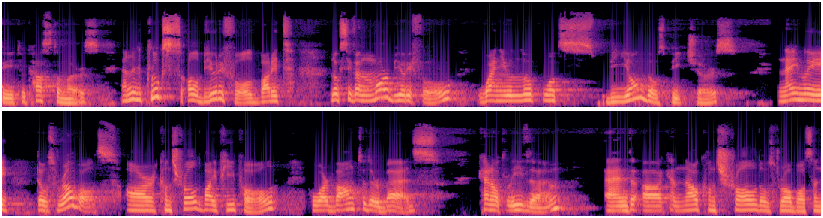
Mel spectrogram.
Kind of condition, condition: setting, large echoing room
